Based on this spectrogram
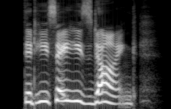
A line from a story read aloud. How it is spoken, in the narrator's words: CT-21/3777 asked too loudly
